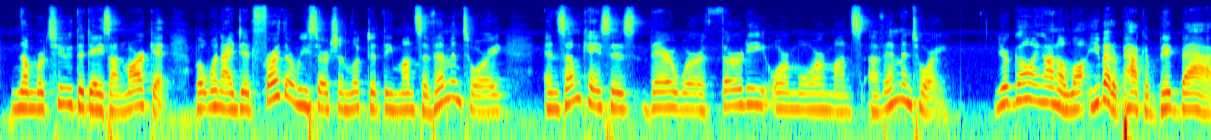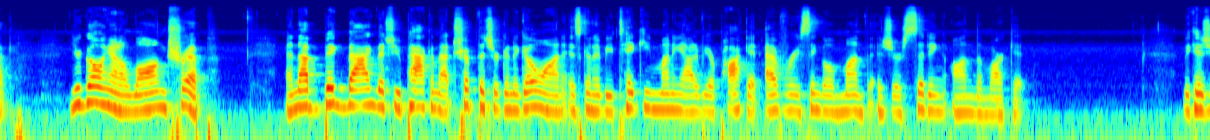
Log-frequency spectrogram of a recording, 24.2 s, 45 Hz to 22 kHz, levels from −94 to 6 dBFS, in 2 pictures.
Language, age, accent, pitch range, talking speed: English, 40-59, American, 165-195 Hz, 205 wpm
